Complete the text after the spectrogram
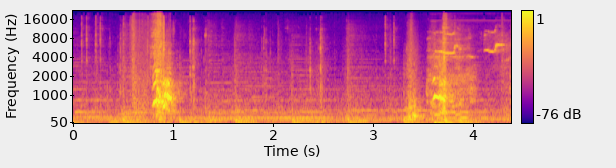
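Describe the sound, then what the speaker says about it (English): War dog in a video game taking a shot, with two short sharp yelping bursts about three seconds apart over a low steady game background hum. "One-shotting a war dog."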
